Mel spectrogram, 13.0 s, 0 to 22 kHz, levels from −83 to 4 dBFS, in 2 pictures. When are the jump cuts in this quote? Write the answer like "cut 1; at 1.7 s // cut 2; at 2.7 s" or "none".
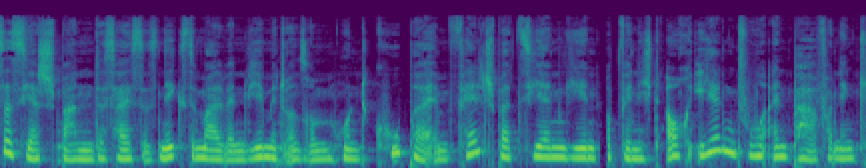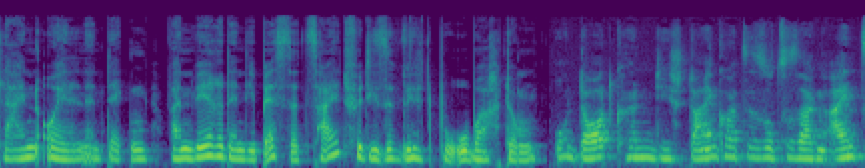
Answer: cut 1; at 4.5 s // cut 2; at 10.6 s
